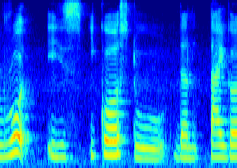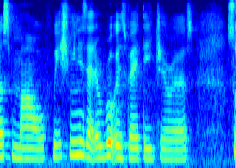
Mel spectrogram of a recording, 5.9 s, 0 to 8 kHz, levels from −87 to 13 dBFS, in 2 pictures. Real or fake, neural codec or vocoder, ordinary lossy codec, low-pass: real; none; none; none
